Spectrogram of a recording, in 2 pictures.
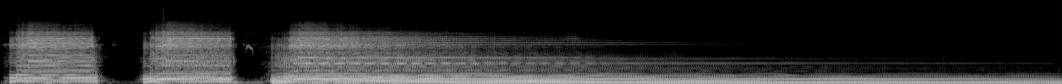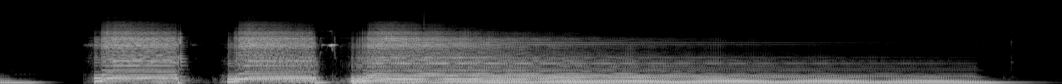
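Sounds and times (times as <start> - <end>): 
electric guitar chords with gain on neck and bridge pickups: 0.0 - 20.9.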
